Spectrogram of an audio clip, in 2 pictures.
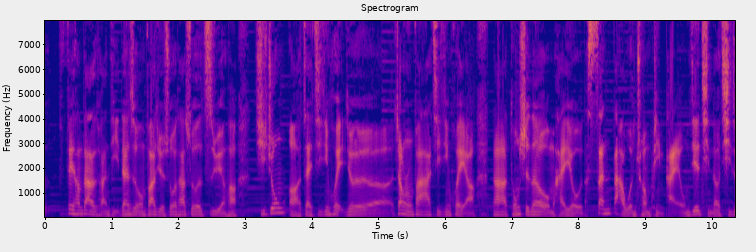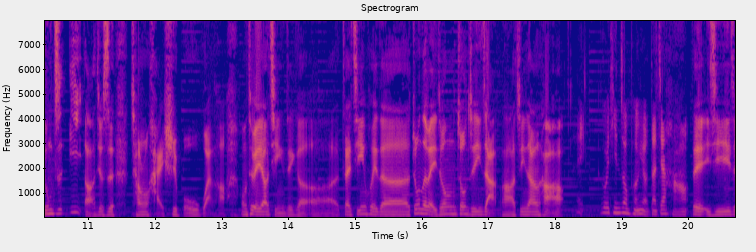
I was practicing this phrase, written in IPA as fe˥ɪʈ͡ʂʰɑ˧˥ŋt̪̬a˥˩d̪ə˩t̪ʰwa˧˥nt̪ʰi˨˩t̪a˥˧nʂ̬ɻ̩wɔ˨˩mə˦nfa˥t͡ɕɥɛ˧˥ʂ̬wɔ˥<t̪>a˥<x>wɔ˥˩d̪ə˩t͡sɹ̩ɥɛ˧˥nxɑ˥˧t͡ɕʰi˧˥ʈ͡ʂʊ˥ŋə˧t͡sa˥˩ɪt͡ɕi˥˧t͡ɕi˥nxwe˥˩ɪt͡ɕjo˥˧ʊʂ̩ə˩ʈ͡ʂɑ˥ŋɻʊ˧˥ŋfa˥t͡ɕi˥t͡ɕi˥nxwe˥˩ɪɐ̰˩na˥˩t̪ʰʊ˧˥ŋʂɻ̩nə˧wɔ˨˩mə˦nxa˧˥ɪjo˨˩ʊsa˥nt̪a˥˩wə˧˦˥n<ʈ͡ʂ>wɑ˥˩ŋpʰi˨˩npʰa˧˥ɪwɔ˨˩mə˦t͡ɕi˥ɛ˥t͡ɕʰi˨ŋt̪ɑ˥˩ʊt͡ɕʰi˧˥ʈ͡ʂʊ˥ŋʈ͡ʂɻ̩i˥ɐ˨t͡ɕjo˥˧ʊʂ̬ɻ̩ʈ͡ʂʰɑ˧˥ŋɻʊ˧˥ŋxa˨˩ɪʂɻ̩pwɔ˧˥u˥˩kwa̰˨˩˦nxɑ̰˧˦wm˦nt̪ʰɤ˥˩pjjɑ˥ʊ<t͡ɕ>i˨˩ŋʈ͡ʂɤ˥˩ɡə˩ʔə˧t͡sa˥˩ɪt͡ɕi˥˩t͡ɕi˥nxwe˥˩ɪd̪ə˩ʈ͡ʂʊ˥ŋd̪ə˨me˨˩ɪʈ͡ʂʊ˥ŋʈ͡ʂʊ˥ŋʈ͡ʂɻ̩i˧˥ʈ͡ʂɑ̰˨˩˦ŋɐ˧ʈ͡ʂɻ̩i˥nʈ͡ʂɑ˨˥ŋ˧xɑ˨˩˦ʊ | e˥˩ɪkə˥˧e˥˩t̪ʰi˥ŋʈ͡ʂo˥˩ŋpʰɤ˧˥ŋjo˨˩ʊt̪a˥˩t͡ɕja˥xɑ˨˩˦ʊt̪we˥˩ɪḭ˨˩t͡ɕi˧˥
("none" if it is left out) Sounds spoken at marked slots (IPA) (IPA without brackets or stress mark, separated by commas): t̪ʰ, s, ʈ͡ʂʰ, t͡ɕʰ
